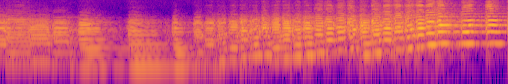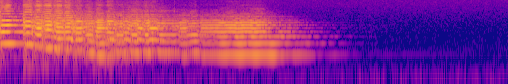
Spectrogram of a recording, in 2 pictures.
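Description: Solo cello played with the bow: a quick run of notes climbing and then falling back, ending on a held note that stops about eight seconds in, followed by near quiet.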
